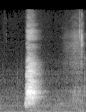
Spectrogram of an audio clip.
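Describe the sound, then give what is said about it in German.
A dog lets out one sharp, loud bark, then goes quiet, with only a faint brief noise afterward. “Ich glaube, er hat einen Postboten gehört.”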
